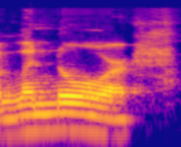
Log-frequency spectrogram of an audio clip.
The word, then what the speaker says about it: Lenore: for the Raven because it had a long o sound and in that poem you notice there's a lot of long long o sound never more Lenore and he did that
